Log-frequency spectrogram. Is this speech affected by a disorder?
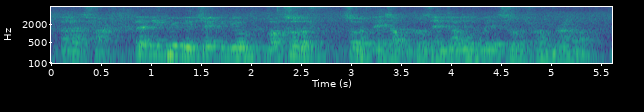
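No.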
